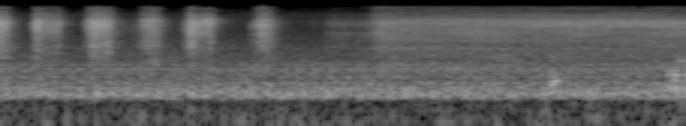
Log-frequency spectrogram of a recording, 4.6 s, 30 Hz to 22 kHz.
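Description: Several short hissing bursts of brake cleaner aerosol in a quick rhythm, followed by one long continuous spray, close and fairly quiet, while cleaning a Honda TRX 200SX fuel tank.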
